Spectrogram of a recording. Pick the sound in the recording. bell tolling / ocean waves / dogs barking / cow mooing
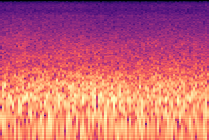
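ocean waves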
